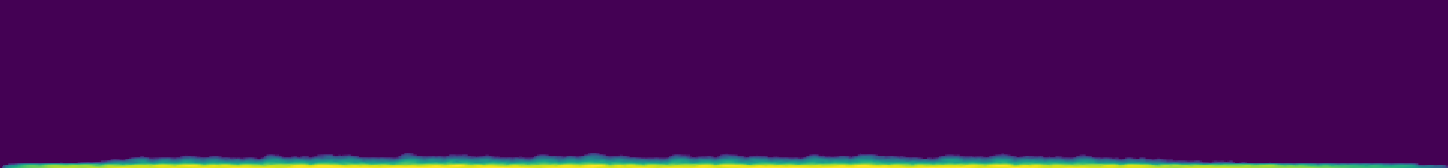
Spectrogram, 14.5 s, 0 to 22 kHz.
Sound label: Pad; Routed Sound; Sylenth1 Expansion - Quantum Enforcer Vol.1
